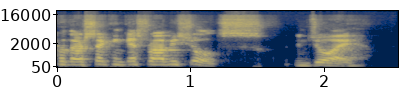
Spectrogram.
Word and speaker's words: Shoults: So, how do we pronounce it? Schultz. Yes, sir. Schulz.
